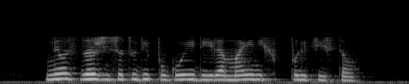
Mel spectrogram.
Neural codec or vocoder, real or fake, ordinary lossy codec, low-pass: none; real; none; 3.6 kHz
